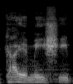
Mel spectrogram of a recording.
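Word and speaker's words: Kiamichi: The Kayamishi Bigfoot. – And you actually said that right.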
